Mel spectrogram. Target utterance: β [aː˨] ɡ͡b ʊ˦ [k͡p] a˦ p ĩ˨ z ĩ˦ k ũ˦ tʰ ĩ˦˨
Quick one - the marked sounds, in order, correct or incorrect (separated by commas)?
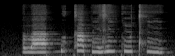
correct, incorrect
